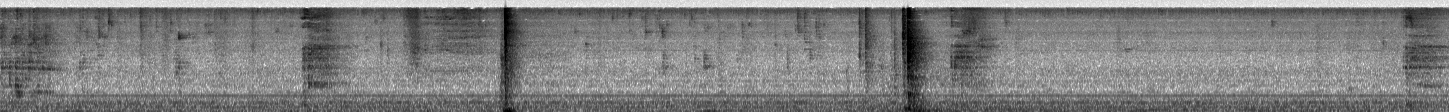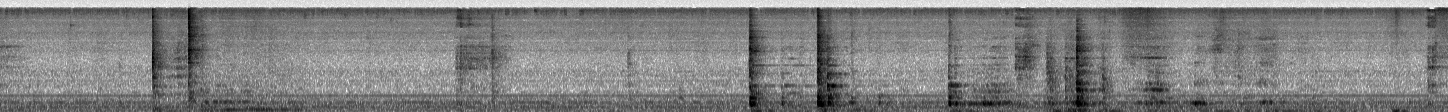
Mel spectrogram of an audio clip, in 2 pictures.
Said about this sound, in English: zap this whole entire bowl into the microwave. It's entirely really heavy.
